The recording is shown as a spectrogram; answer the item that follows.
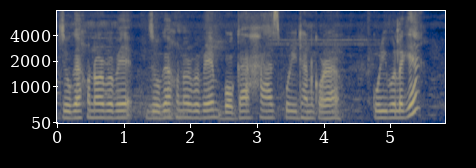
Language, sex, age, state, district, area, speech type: Assamese, female, 45-60, Assam, Goalpara, urban, spontaneous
